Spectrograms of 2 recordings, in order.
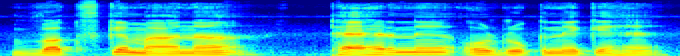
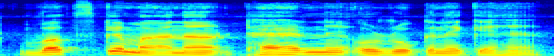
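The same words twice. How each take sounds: The two takes are said the same way.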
